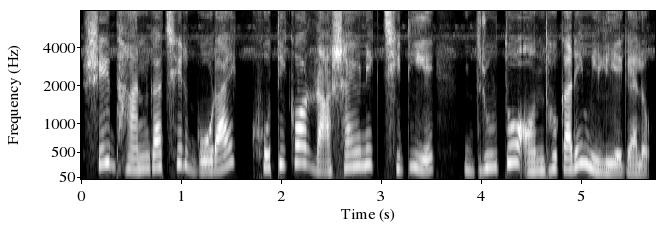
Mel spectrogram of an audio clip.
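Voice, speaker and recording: A woman narrator telling a scripted cartoon story in a dramatic, expressive way. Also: mid-range voice.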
